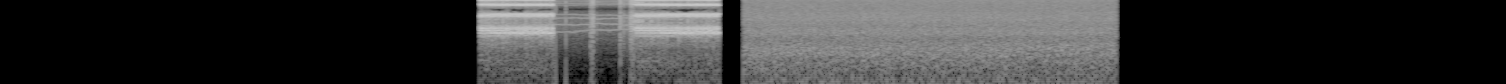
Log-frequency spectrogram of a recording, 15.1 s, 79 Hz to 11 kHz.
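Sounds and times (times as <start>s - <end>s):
loud electronic tone: 4.8s - 7.3s.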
